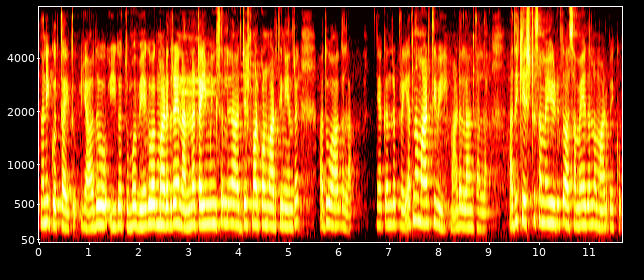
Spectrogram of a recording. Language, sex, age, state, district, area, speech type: Kannada, female, 18-30, Karnataka, Mysore, rural, spontaneous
